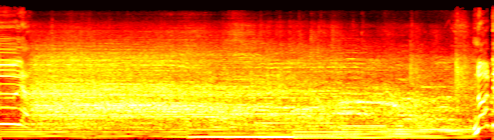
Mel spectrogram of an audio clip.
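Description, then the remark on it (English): An audience shouts hallelujah and cheers together in a loud, sustained roar of many voices that fills the whole stretch, with a steady low musical drone underneath. “And here you are still shouting hallelujah.”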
